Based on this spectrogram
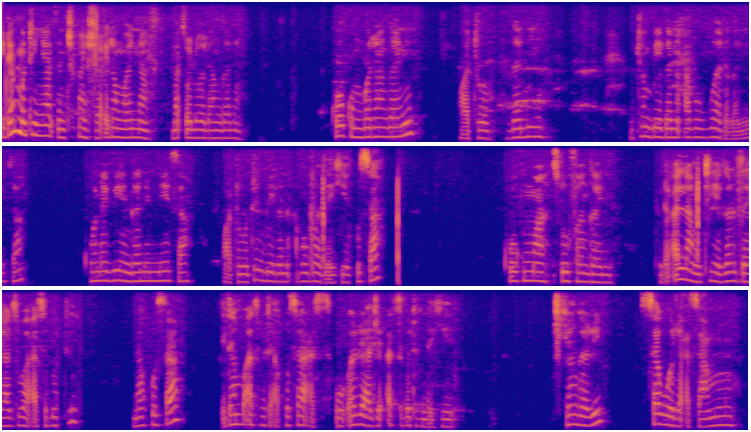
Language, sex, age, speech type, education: Hausa, female, 30-45, spontaneous, tertiary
